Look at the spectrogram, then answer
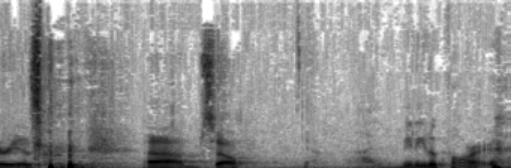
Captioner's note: chuckling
